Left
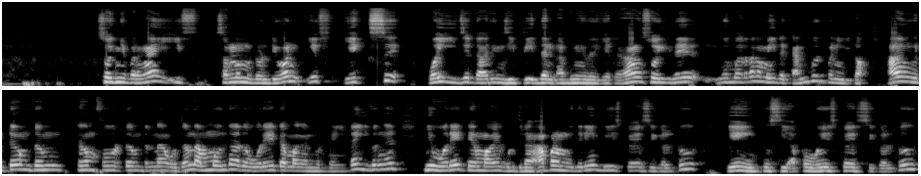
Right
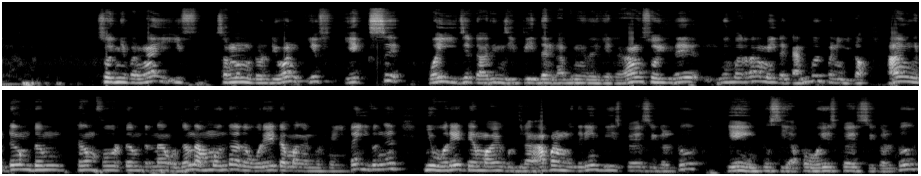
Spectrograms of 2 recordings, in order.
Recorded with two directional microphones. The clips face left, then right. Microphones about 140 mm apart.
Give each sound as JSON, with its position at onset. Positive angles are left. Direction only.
{"t": 0.9, "sound": "speech", "side_deg": 65}
{"t": 9.7, "sound": "speech", "side_deg": 30}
